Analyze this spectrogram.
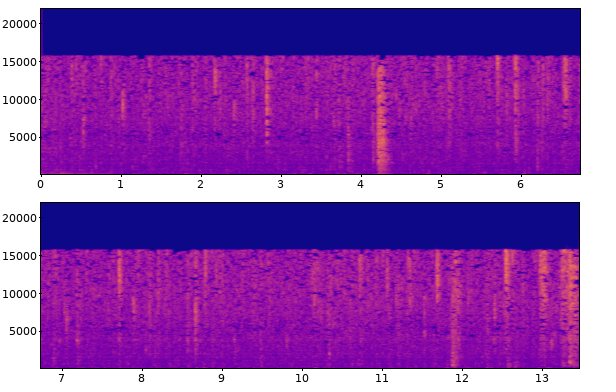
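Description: Sweet and sour tomato sauce with vegetables simmering in a wok: a steady, quiet bubbling with scattered small pops and a few sharper clicks, the strongest about four seconds in and near the end.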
